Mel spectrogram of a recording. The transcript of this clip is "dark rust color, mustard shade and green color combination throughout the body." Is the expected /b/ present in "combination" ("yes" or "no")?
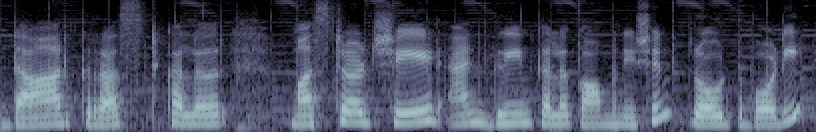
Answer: yes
